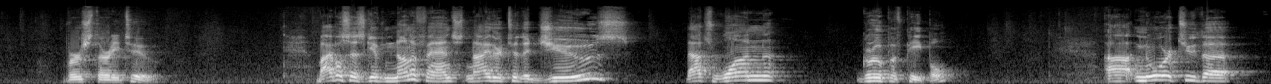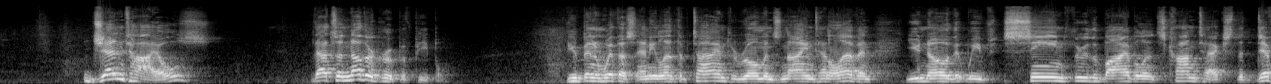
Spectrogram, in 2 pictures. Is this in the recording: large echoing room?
yes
